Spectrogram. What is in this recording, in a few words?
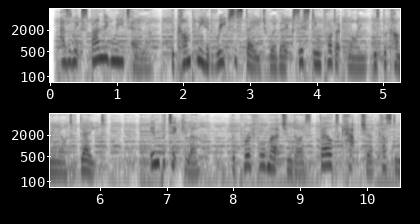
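British English, female, informative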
